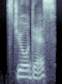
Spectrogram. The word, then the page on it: stewardess: Indian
